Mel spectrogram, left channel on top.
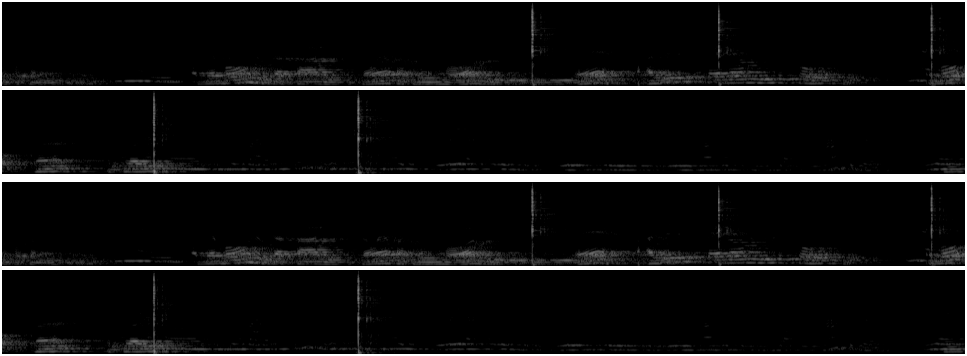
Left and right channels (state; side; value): normal; both; correlation 0.83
